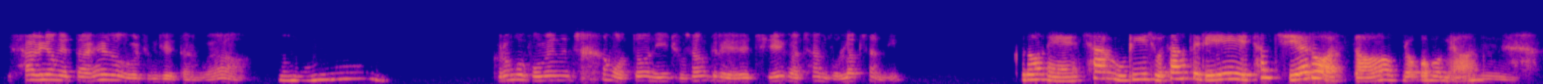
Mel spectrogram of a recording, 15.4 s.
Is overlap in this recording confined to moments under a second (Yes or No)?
Yes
